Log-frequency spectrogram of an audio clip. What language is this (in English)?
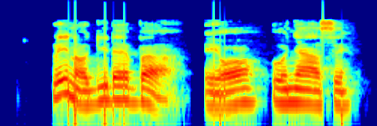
Igbo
